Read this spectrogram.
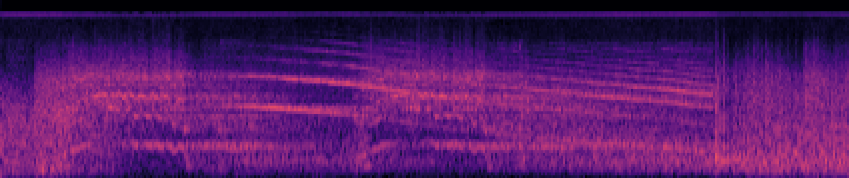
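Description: Horses neigh loudly.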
